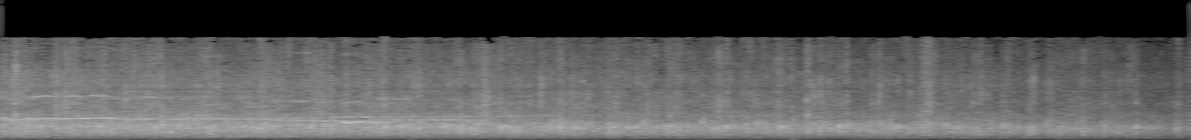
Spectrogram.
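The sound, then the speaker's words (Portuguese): Loud audience applause for a stand-up comedian, dense and even clapping that holds steady throughout and softens a little toward the end. “Uma salva de palmas para Alex Paim, senhoras e senhores. Eu sei, o câncer ficou meio assim. Ih, vamos aplaudir isso.”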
